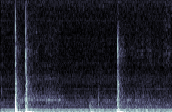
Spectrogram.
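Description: Near silence with three faint taps of chalk on a blackboard as a word is written, two close together near the start and one in the middle.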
